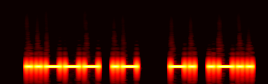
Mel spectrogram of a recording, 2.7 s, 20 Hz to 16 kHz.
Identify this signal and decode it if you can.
Morse code, heard as a keyed tone, about 25 wpm, 700 Hz. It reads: 2A NL
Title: Field Day Exchanges Encore - 25wpm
